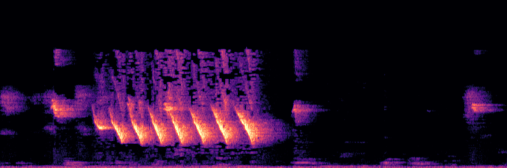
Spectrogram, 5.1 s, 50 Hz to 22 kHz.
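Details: Canary singing in the classic Belgian song style, 2021: a rapid series of about seven descending, slurred high notes roughly seven per second, between brief thin high chirps and quiet background hum.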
